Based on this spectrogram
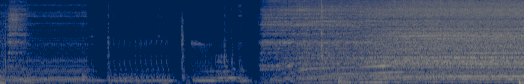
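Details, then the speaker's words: Worcester Bosch combi boiler in ignition lockout (no heating or hot water, gas present at inlet, gas valve not opening), fan heard after reset: rough, uneven whirr with rapid rattle instead of clean hum; fan fault suspected. "so the first thing that catches my attention is that fan doesn't sound right"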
